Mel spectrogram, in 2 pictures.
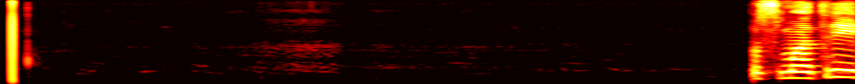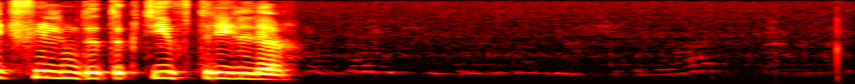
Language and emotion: Russian, neutral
